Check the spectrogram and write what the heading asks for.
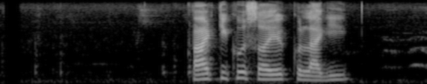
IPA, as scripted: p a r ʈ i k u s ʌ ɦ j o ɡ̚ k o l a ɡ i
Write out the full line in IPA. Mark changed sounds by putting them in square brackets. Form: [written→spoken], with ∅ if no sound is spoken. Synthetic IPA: p a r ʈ i k [u→o] s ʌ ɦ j o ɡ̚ k o l a ɡ i

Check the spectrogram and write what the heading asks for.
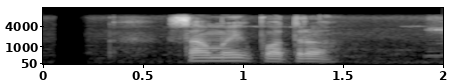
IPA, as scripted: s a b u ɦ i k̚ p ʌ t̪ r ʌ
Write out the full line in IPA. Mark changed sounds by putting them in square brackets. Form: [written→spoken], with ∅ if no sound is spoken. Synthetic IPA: s a [b→m] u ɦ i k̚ p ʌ t̪ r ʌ

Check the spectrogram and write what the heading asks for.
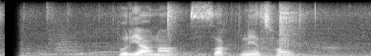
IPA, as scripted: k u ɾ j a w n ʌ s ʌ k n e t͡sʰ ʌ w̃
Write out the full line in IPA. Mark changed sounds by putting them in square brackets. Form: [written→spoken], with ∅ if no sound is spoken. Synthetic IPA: [k→p] u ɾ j a w n ʌ s ʌ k n e t͡sʰ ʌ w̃

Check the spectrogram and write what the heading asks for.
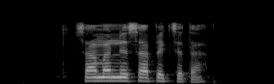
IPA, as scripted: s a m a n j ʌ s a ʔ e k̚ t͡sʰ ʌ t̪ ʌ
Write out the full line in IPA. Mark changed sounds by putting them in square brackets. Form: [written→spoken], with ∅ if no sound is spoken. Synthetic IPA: s a m a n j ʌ s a [ʔ→p] e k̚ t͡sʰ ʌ t̪ [ʌ→a]

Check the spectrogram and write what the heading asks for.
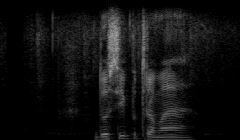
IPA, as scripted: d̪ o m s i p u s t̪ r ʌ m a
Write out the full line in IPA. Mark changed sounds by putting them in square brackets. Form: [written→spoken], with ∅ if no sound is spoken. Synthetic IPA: d̪ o [m→∅] s i p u [s→∅] t̪ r ʌ m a

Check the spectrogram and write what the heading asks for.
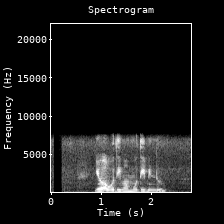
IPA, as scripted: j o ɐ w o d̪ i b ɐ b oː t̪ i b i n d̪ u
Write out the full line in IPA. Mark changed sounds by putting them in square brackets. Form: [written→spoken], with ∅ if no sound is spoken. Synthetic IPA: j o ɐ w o d̪ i [b→m] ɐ [b→m] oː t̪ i b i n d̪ u

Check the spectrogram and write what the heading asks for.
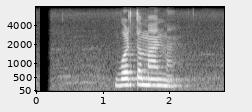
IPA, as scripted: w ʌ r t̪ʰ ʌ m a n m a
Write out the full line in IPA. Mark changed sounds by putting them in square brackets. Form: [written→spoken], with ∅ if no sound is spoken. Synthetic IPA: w ʌ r [t̪ʰ→t̪] ʌ m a n m a

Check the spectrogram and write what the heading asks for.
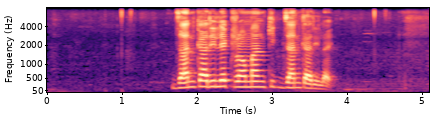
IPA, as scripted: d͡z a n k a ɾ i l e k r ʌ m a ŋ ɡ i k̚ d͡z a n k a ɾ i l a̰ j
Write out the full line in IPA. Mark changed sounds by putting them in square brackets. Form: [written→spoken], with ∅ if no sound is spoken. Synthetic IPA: d͡z a n k a ɾ i l e k r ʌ m a ŋ [ɡ→k] i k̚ d͡z a n k a ɾ i l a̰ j

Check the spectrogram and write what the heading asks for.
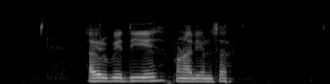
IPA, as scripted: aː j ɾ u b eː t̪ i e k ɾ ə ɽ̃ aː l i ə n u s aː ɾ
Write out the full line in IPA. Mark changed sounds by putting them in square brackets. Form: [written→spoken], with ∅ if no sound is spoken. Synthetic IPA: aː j ɾ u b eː [t̪→d̪] i e [k→p] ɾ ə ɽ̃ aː l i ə n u s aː ɾ

